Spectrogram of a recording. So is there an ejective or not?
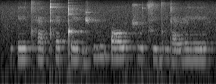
no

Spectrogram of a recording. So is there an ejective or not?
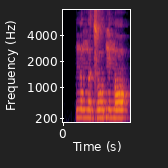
no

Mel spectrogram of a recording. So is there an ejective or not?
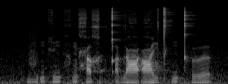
yes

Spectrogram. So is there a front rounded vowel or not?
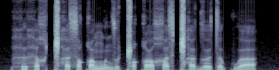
yes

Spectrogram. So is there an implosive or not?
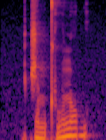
no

